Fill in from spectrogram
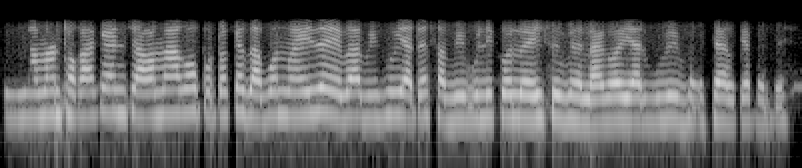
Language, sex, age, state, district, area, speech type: Assamese, female, 18-30, Assam, Sivasagar, rural, conversation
